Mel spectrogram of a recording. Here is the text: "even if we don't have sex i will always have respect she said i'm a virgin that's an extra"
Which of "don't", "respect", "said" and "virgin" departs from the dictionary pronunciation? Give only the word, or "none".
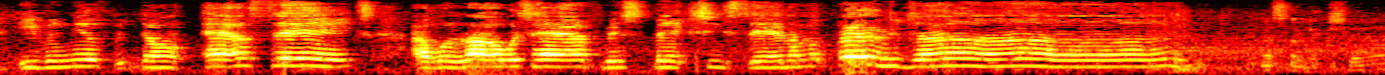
virgin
